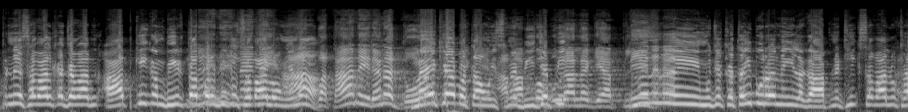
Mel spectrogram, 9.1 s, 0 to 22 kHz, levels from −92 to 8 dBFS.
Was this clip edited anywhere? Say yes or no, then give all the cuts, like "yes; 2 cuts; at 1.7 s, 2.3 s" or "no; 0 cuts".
no; 0 cuts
